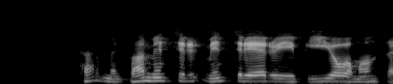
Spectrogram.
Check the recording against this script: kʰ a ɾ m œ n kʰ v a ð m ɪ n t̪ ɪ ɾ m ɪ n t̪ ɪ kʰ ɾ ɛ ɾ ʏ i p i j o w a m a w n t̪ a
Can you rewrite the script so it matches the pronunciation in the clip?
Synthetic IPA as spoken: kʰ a ɾ m ɛ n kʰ v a ð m ɪ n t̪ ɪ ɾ m ɪ n t̪ ɪ ɾ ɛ ɾ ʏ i p i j o w a m a w n t̪ a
